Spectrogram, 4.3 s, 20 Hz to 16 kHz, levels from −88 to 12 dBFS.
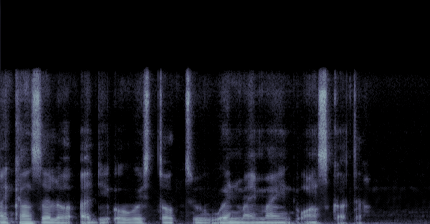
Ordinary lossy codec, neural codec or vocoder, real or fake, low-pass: none; codec, 24 kHz, 3.1 kbps, DualCodec; fake; 10.8 kHz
